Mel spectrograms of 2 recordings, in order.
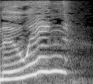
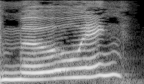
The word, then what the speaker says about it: mewing: Mewing? Like mooing? – I think it's pronounced mewing. – With a U. – Yes. Not mewing. – Not like mooing like a cow.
